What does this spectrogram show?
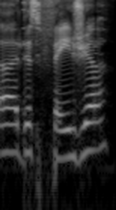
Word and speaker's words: dysphagia: Use I learned about dysphagia, which has to have a hard G.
